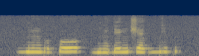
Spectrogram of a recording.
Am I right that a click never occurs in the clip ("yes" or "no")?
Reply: yes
